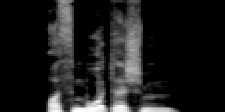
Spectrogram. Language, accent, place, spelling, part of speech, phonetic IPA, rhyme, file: German, Germany, Berlin, osmotischem, adjective, [ˌɔsˈmoːtɪʃm̩], -oːtɪʃm̩, De-osmotischem.ogg
- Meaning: strong dative masculine/neuter singular of osmotisch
